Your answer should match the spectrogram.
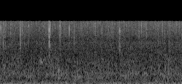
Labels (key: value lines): label: biophony
recorder: SoundTrap 300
